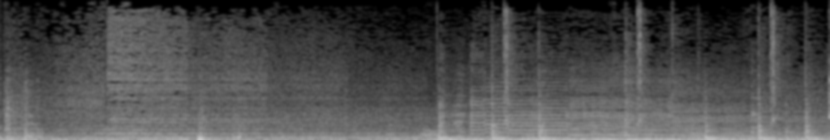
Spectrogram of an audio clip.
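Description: Background music over a steady low kitchen hum, with a brief hiss about a second in; the melody grows fuller a little after three seconds.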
